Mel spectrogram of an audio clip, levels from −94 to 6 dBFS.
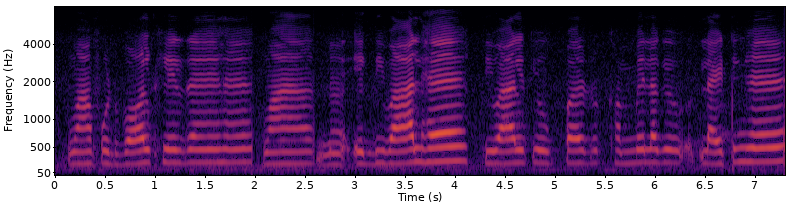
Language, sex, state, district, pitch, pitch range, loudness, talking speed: Hindi, female, Uttar Pradesh, Varanasi, 220 Hz, 215-235 Hz, -43 LUFS, 140 wpm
